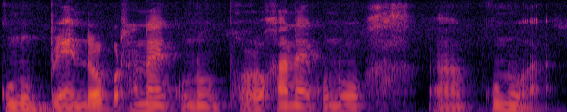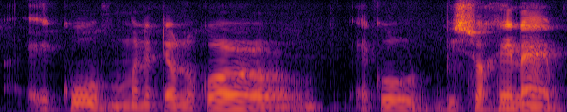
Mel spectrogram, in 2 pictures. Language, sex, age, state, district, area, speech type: Assamese, male, 30-45, Assam, Sivasagar, urban, spontaneous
